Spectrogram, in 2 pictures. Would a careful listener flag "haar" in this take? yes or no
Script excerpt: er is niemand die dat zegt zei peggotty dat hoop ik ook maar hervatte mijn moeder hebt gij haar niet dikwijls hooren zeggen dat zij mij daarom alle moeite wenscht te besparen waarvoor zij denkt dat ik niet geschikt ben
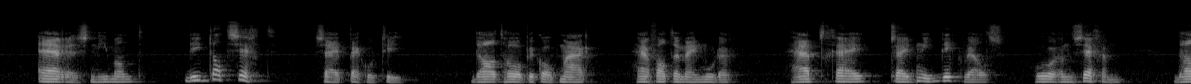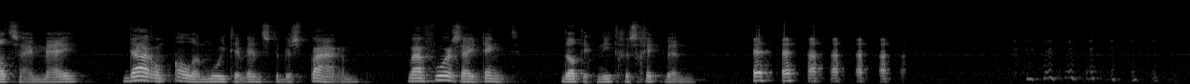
yes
